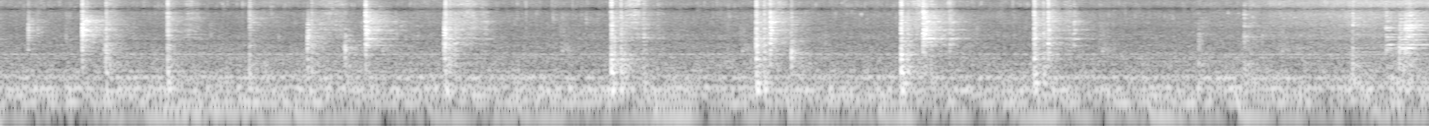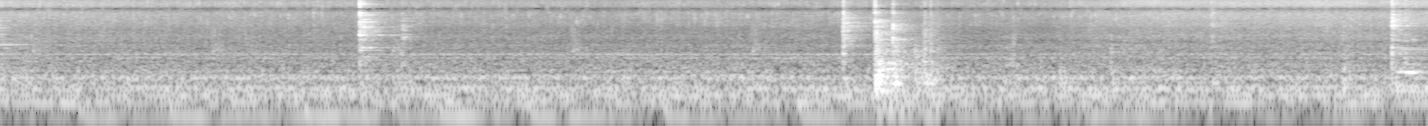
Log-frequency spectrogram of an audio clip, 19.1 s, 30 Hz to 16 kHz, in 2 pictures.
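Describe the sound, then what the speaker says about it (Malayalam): Onion, shallot and green chillies sizzle steadily in a pan while a spoon stirs them, with frequent sharp clinks and scrapes against the metal over the frying hiss. "ഉള്ളിയുടെ ഒരു കളർ ചെറുതായിട്ടൊന്ന് മാറട്ടെ. ഒരു 10-20 സെക്കൻഡ് ഒന്ന് ഇളക്കാൻ മതി."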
